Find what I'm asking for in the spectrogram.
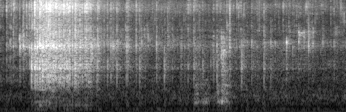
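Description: Curry leaves dropped into hot oil with cumin and mustard seeds while tempering a South Indian tomato chutney, a sudden loud sizzling burst that settles into softer crackling and popping, heard close up without any talk.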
